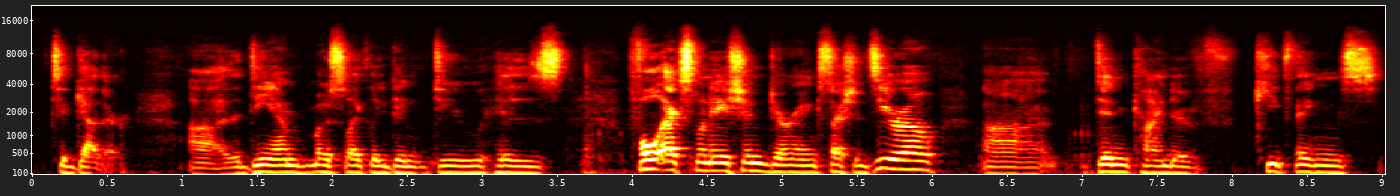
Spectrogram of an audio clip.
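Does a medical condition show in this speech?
No.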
